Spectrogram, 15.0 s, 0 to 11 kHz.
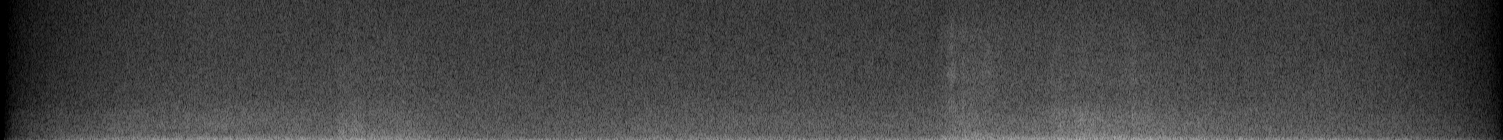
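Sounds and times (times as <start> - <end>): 
pink noise: 0.1 - 15.0.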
